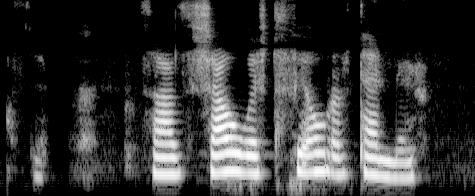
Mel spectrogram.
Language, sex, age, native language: Icelandic, female, 8, Icelandic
